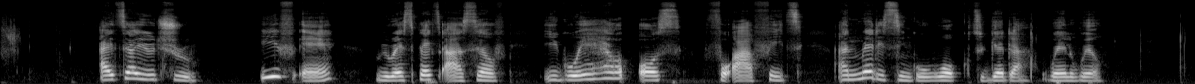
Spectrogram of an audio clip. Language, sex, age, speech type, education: Nigerian Pidgin, female, 30-45, spontaneous, tertiary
